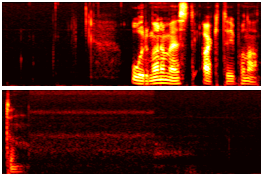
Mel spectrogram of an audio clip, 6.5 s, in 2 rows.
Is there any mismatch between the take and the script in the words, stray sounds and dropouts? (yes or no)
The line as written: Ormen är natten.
yes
